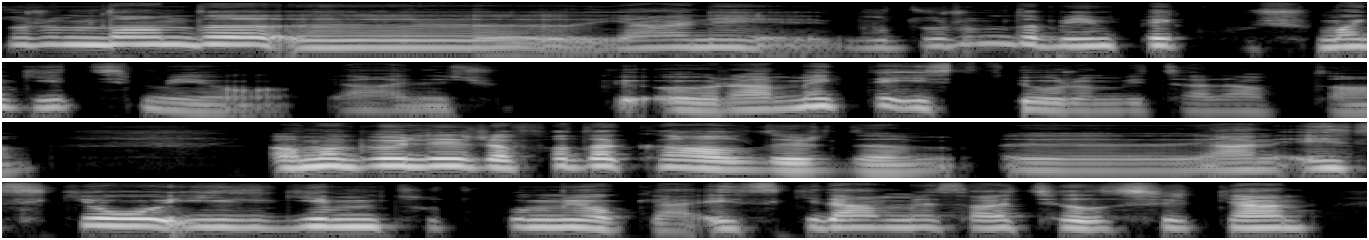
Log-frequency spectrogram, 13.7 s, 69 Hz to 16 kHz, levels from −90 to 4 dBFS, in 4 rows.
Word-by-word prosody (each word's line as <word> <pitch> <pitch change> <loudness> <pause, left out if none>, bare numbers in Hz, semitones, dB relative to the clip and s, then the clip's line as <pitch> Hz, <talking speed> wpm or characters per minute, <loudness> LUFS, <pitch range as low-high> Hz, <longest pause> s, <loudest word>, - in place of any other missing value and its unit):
durumdan 260 +1 +1
da, 265 -1 +4
ııı, 195 - -4
yani, 205 +2 -8
bu 195 -1 -16
durum 265 +7 -11
da 260 -4 -2
benim 225 +1 0
pek 235 0 -2
hoşuma 205 +4 -4
gitmiyor, 195 -9 -11
yani, 80 +1 -16
çünkü - - -13
öğrenmek 170 +9 -3
de 220 - -1
istiyorum 160 -6 -7
bir 145 - -18
taraftan 135 0 -17 0.6
ama 215 +2 +5
böyle 230 -1 +7
rafa 200 +3 +2
da 230 - +7
kaldırdım, 150 -9 0
ııı, 145 -1 -10
yani 160 +1 -2
eski 190 +5 -1
o 230 -1 +8
ilgim, 205 +1 +1
tutkum 205 +1 -3
yok. 180 -6 0
Ya 145 - -9
eskiden 200 +3 0
mesela 195 -1 -3
çalışırken, 195 +1 +2
195 Hz, 150 wpm, -23 LUFS, 160-220 Hz, 0.6 s, o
